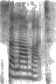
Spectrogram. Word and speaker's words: salamat: So depending on the length, it's mostly the second or third syllable. So it's not, so it's salamat.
